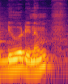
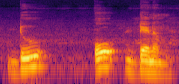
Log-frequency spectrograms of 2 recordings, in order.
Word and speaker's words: duodenum: first region is many a time we are pronouncing this as duodenum but actually it is do o denim it is actually we should pronounce this as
